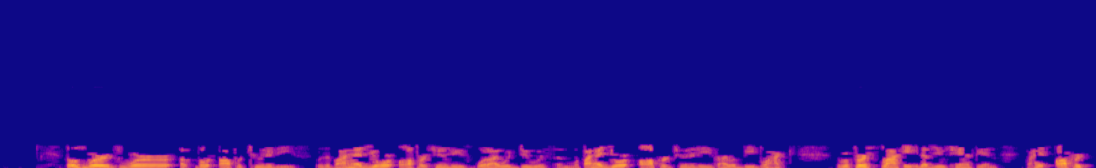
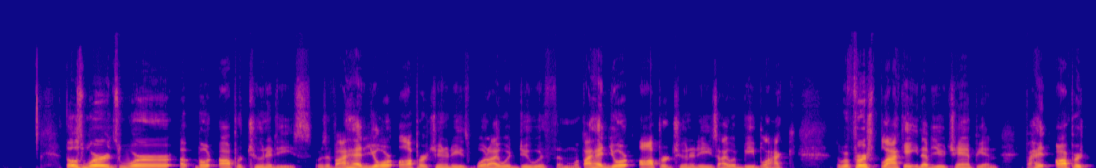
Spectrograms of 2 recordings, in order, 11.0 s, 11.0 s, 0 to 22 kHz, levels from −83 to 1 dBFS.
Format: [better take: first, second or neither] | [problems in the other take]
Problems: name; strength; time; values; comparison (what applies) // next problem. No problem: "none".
second | garbled, watery; badly; nothing above 3 kHz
